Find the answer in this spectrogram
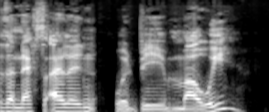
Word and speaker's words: Maui: Wowi. So, kind of more biting down on the on the vowels. Maui.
